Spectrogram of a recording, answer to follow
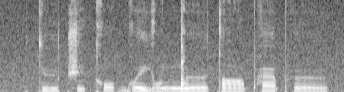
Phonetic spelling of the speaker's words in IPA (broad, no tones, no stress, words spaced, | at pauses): tyt͡ʃikʰo ɡʷejo ŋ͡ǃø tɑpʰæpʰø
